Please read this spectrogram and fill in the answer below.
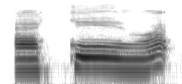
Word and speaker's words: Akorak: And again, it has the double A to start with, so we know it's an ah sound. And it in the middle we have AU, so we know it makes the O sound.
